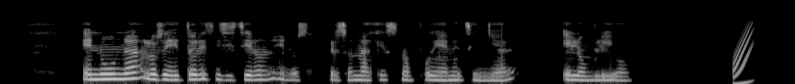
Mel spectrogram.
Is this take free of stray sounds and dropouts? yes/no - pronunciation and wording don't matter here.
no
